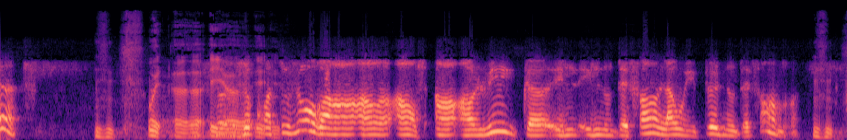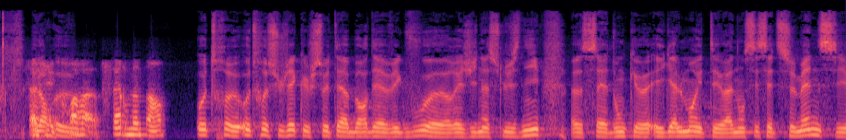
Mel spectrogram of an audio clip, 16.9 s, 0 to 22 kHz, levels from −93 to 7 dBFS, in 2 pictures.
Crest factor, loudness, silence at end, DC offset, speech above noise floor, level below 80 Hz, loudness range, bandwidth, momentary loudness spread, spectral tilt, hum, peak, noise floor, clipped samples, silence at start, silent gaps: 16 dB; -16 LUFS; 0 s; under 0.1%; 36 dB; -52 dBFS; 5 LU; 16 kHz; 10 LU; -5.5 dB/octave; none; 0 dBFS; -51 dBFS; under 0.1%; 0 s; none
